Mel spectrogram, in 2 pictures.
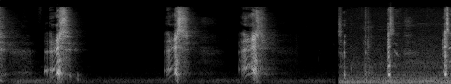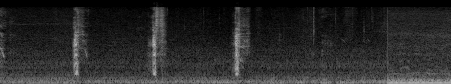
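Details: Short compilation clip of about eight sharp, rapid sneezes in quick succession, the later ones over steady background noise; ordinary sneezing.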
